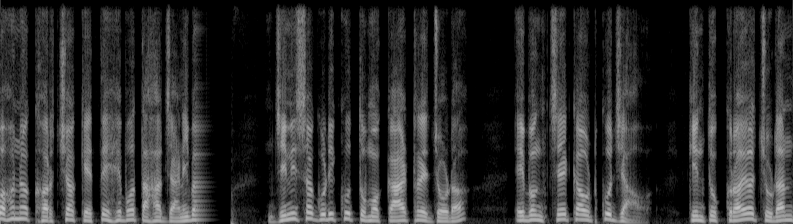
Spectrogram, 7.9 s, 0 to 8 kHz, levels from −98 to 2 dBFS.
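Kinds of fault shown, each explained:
Long network dropout: At 1.96 s the speech breaks off, and it returns at 2.33 s. The likely cause is a run of lost packets. The receiver stretches the last sound into a tail that fades over about 0.35 s. The final 0.15 s is silent. Speech then resumes, but about 0.36 s of it never plays. Like the whole call-codec signal, the tail has nothing above 8 kHz.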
